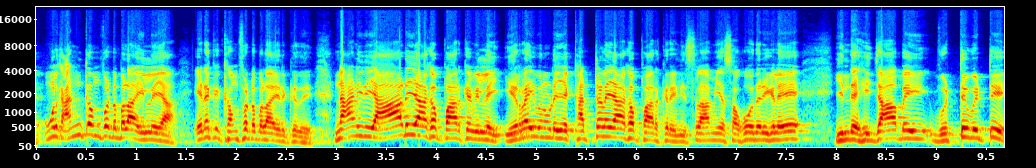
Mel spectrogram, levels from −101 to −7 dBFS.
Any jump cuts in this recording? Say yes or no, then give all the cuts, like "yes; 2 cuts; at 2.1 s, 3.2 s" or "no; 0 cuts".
no; 0 cuts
